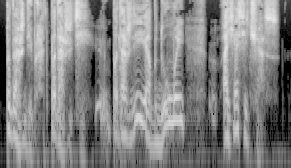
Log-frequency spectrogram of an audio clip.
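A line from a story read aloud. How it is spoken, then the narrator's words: Hurried, nearly frightened. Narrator (Russian): проговорил он в торопях и почти испуганно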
